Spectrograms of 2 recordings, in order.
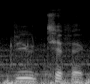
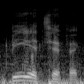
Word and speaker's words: beatific: she did it again beautific beatific actually I'm sorry um I gotta pronounce that correctly yeah yep nope I'm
